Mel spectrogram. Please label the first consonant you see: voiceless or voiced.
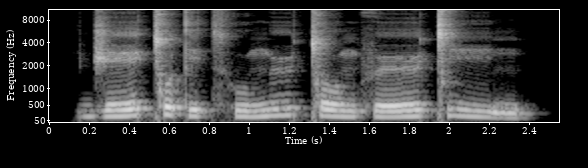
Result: voiced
